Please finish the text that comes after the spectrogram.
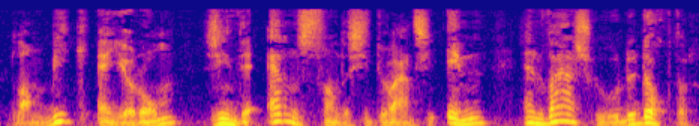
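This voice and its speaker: A man's voice: on the low side, huge pitch swings, normal speed, breathy edge, heavily acted. A man narrating a scripted children's audio drama as its storyteller. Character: storyteller relating a comic adventure.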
